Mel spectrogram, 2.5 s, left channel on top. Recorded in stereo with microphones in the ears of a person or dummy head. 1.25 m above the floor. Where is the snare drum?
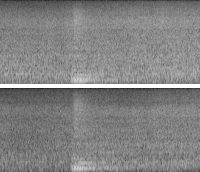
55° left (ahead or behind), 1.2 m.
